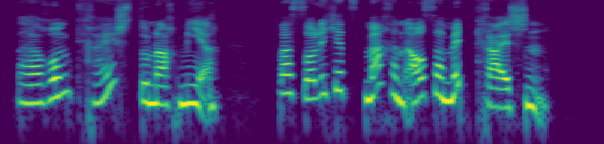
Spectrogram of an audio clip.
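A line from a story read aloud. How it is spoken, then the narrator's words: Angry question. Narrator (German): frage ich wütend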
